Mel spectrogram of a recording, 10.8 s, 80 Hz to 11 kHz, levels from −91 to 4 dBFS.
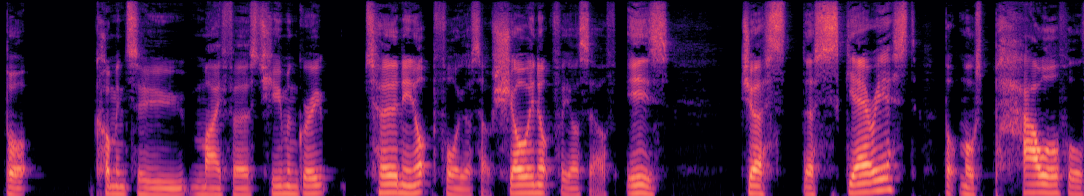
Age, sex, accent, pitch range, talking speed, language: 20-39, male, British, 110-140 Hz, 120 wpm, English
